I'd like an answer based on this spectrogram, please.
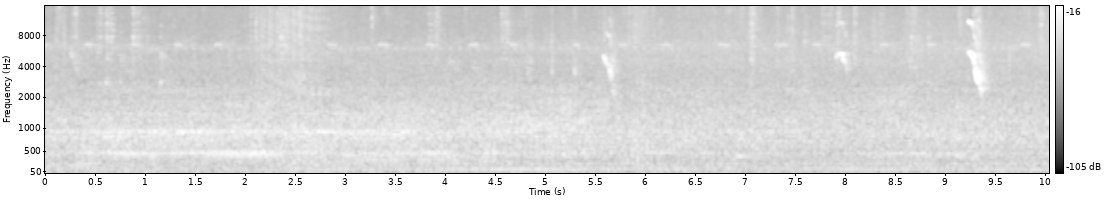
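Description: A few short chirps from house sparrows, each sweeping quickly downward in pitch; the loudest comes near the end. Under them runs a faint steady low hum.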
